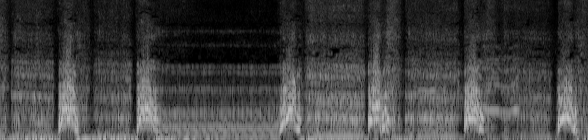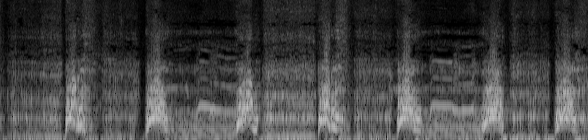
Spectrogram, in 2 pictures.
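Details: Kangal shepherd dogs in Aksaray, Anatolia, reacting angrily to strangers they have not seen before: deep, harsh barks repeated about once a second, with a low steady hum underneath.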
